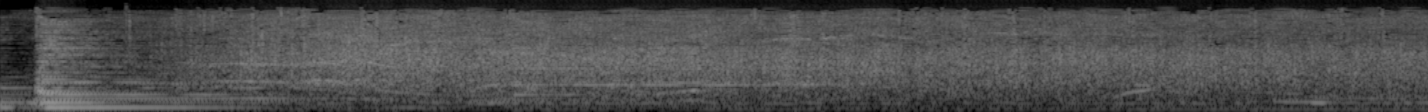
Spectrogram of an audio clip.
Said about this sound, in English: Thank you. Thank you so much. You're really wonderful. We really appreciate the nice applause.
